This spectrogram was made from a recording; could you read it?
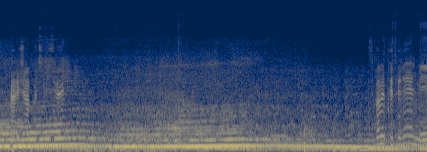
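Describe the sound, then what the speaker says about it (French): A hill-climb race car with a motorcycle engine and plastic bodywork drones loudly and steadily, its pitch easing slightly, then a sharp rev rises near the end, with a voice talking over it. "C'est juste un châssis, du plastique en carrosserie et des moteurs de moto."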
